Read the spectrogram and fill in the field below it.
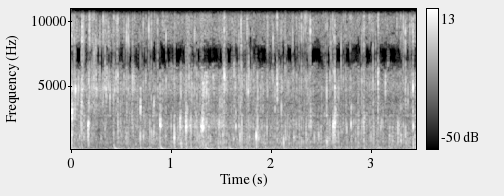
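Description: A sunny side up egg fries in a pan with a soft, crackly sizzle and scattered pops, steady and close without speech.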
